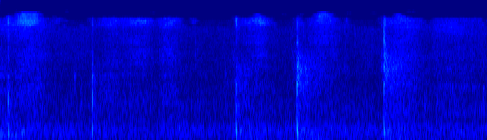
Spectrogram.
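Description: Chalk writing on a chalkboard: faint scratching with four short taps as the strokes land, the loudest about a second and a half in.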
